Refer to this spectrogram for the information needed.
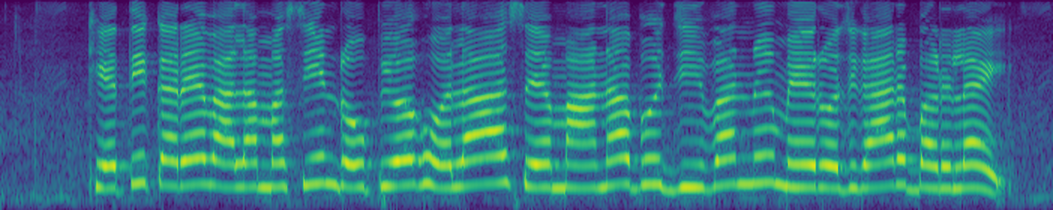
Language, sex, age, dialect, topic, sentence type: Maithili, female, 18-24, Angika, agriculture, statement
